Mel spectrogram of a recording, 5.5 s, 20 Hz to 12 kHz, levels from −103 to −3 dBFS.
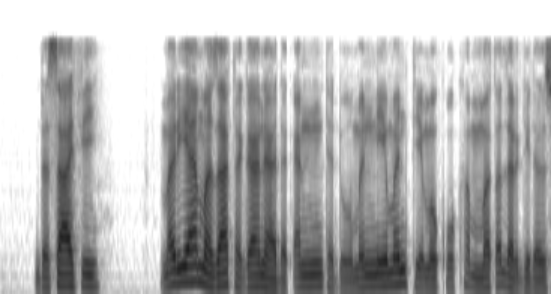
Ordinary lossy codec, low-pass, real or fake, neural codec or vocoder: none; 7.2 kHz; fake; codec, 16 kHz, 2 kbps, FunCodec, trained on Chinese and English, 25 frames a second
